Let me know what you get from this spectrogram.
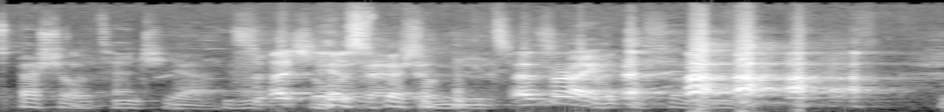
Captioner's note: laughs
